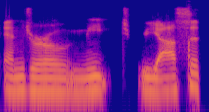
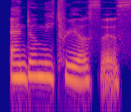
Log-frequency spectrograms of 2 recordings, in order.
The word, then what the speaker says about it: endometriosis: conditions like PCOS or endro How do you pronounce it? Endrometriosis? Endometriosis.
